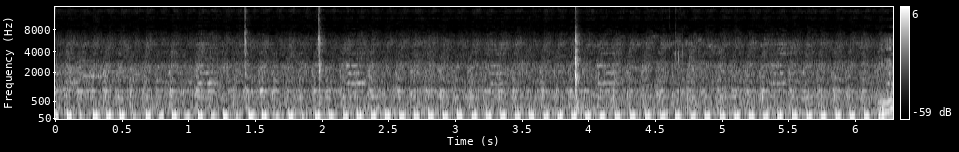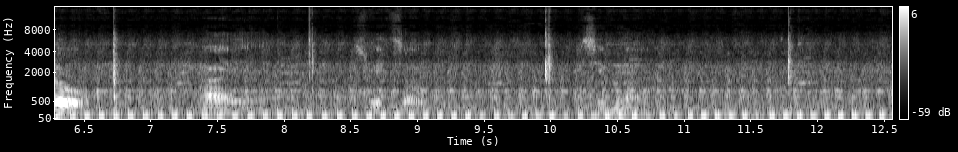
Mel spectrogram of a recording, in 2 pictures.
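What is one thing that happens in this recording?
A stalk switch clicks as it is flicked.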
